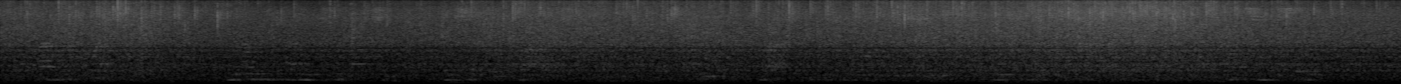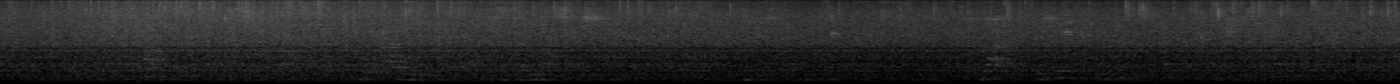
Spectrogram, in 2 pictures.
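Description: Heavy rain falling steadily on a wooden deck and yard, an even hiss that swells a little about eleven seconds in.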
